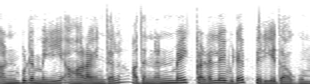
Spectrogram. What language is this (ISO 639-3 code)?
tam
